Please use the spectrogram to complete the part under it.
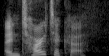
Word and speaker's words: Antarctica: 它的片段呢是把它，我们要把它切开来看的话是 A-N-T-A-R-C-T-I-C-A Antarctica Antarctica Antarctica。那这边中间的第一个 C 呢其实是短，非常非常短的气音，然后微微带过去就好，不用太加重在这个字的发音 Antarctica Antarctica。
